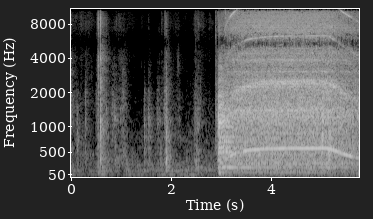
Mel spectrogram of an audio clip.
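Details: Vacuum cleaner, the owner's own unit run for comparison: a few quiet knocks, then the motor spins up to a smooth, steady whoosh with a clean high hum and no whistle. This is the normal reference sound.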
